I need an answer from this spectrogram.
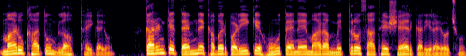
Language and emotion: Gujarati, sad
